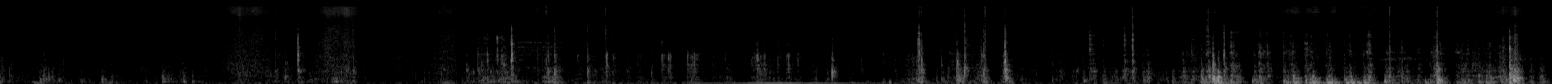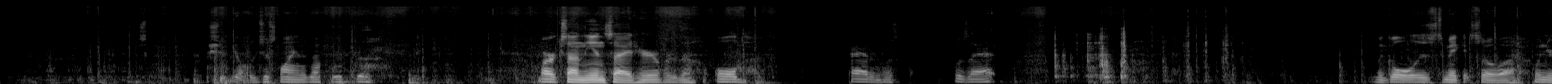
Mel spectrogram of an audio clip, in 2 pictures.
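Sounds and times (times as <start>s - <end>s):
plastic clicks knocks and rubbing: 4.8s - 18.2s, 26.0s - 29.4s.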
